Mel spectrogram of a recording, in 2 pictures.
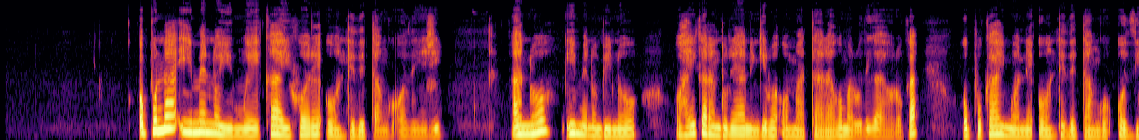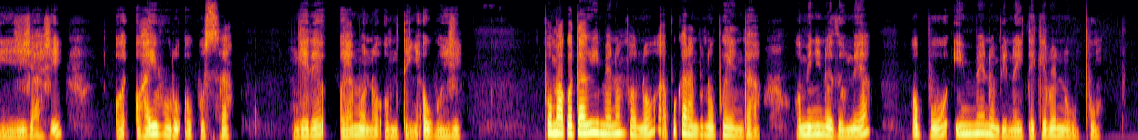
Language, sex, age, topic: Oshiwambo, female, 25-35, agriculture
